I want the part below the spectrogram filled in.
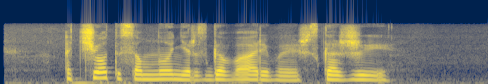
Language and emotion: Russian, angry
